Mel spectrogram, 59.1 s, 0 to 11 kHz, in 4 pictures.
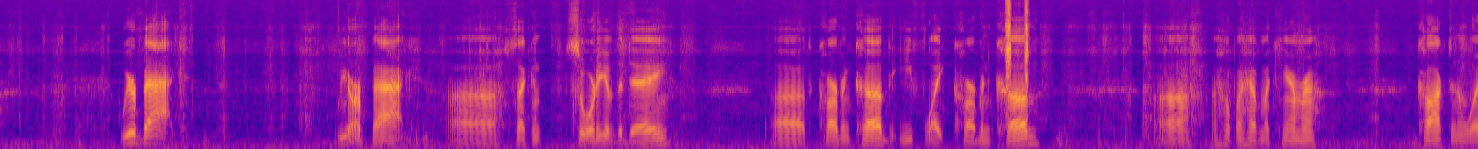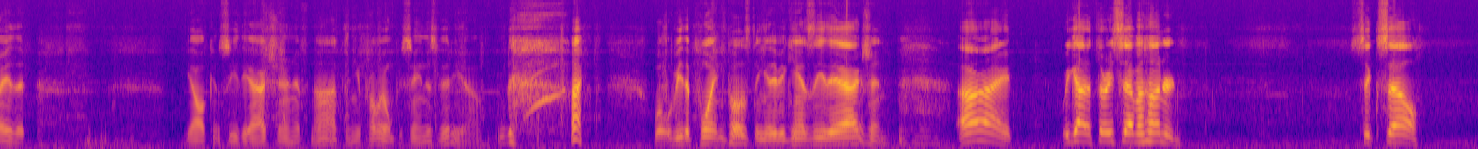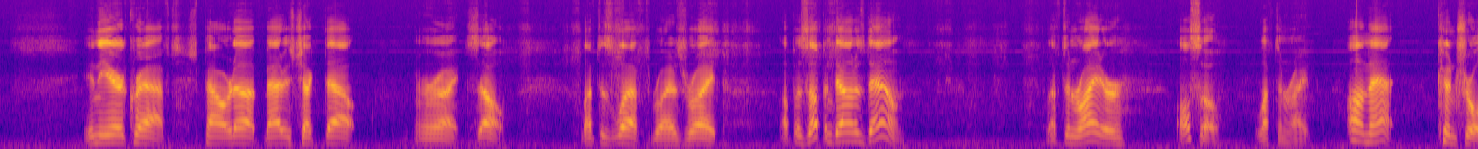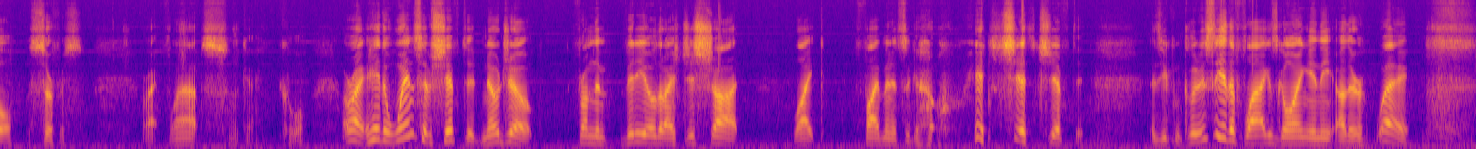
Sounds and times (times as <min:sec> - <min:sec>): Speech: 0:01.2 - 0:01.9, 0:03.4 - 0:06.8, 0:07.7 - 0:10.4, 0:11.5 - 0:13.3, 0:14.2 - 0:15.1, 0:16.6 - 0:19.9, 0:21.3 - 0:23.7, 0:24.3 - 0:26.6, 0:28.3 - 0:29.0, 0:30.4 - 0:33.1, 0:33.7 - 0:34.6, 0:35.4 - 0:36.8, 0:37.4 - 0:38.6, 0:40.0 - 0:45.2, 0:45.8 - 0:55.2, 0:55.8 - 0:58.5.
